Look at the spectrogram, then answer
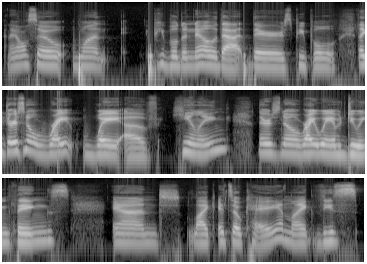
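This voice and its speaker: A woman hosts a confessional podcast from her room at home, her voice nasal and stuffed up from a cold. She pitches her voice fairly low, keeps it smooth and clear, and the sound is dry and close. She talks hesitantly and nervously, with lots of fillers and restarts. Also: steady tone, takes it slowly, dry recording. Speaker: podcast host. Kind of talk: casual confessional podcast talk.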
